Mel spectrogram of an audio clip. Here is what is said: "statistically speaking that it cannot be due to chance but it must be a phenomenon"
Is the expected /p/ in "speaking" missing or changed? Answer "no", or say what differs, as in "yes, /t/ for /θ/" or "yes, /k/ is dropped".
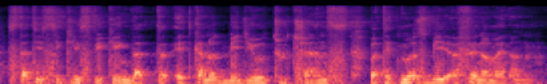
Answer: no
